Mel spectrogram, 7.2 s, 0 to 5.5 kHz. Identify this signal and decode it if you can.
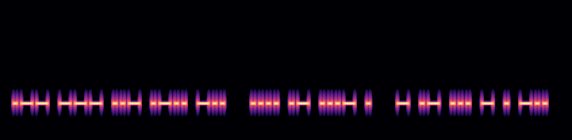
Morse code, heard as a keyed tone, about 25 wpm, 700 Hz. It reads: WOULD HAVE TASTED
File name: Pinocchio / Pinocchio ch5 25 25 ik1hge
